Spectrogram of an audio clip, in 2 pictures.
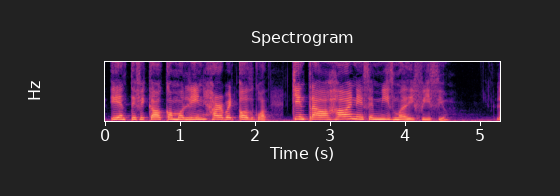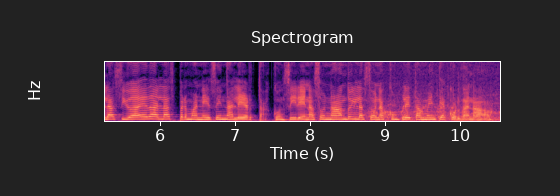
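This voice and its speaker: A woman acts as a female radio newsreader of the 1960s, with a high voice. She announces breaking news formally and urgently, in scripted bulletin style for an audio drama. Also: lightly acted.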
